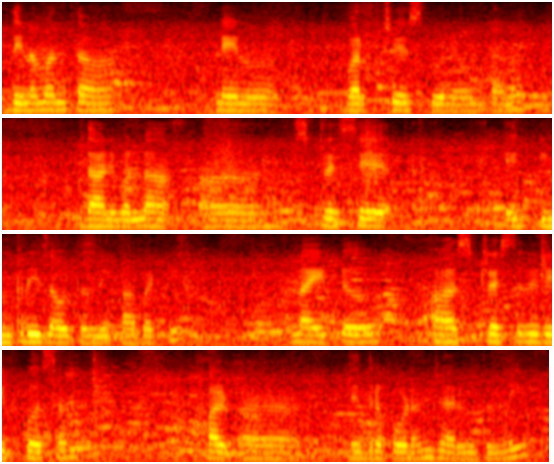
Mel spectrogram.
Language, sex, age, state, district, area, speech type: Telugu, female, 18-30, Andhra Pradesh, Kurnool, rural, spontaneous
